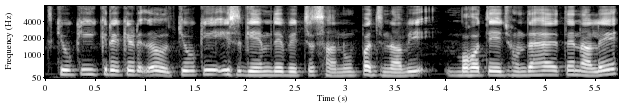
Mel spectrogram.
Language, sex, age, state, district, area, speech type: Punjabi, male, 18-30, Punjab, Patiala, urban, spontaneous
